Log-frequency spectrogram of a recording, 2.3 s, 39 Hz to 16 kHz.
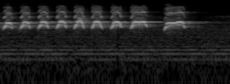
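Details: Hog Island osprey at the nest, 3 September 2019, caught on a live cam: eight quick piercing whistles in a row, then a longer, drawn-out final note, with a constant low hum behind.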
